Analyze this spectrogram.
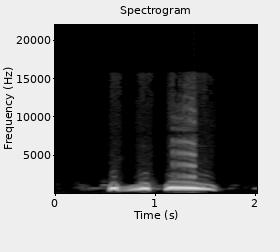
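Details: Spotted dove coo meant to goad wild birds into fighting and draw them close. A low, clean phrase: a brief upturned note leading into a steady hum, a pause, then one drawn-out coo that sags at the end.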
